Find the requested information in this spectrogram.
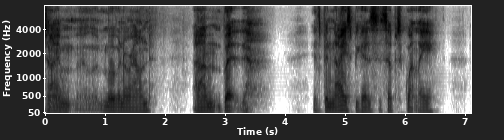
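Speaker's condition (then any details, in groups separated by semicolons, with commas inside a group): ALS; affects hand function; recently diagnosed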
